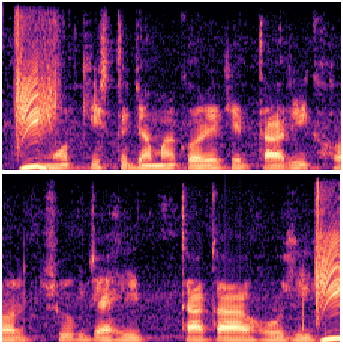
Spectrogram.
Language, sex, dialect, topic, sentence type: Chhattisgarhi, male, Eastern, banking, question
